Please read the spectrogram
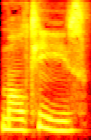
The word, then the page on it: Maltese: American English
